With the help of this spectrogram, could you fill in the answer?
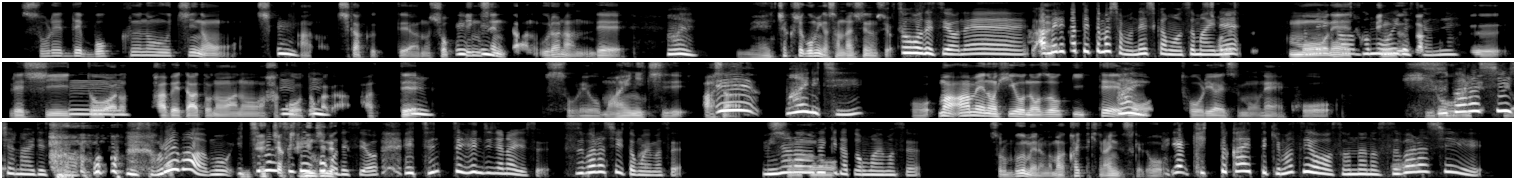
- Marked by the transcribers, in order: laugh
- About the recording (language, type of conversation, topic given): Japanese, podcast, 日常生活の中で自分にできる自然保護にはどんなことがありますか？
